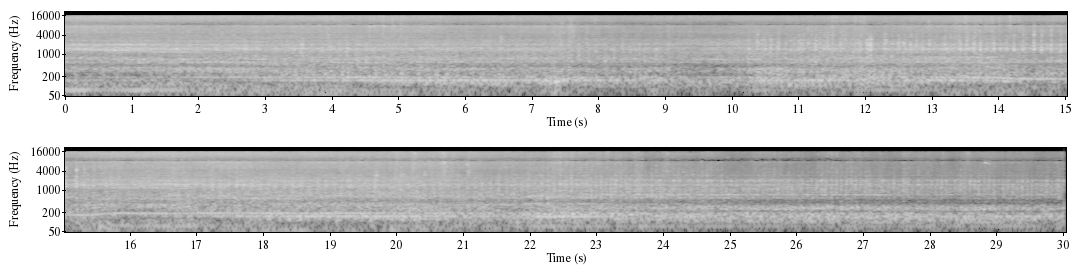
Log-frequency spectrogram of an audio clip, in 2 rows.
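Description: John Deere 450J crawler dozer's diesel engine running steadily as the machine moves, its pitch shifting a little.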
